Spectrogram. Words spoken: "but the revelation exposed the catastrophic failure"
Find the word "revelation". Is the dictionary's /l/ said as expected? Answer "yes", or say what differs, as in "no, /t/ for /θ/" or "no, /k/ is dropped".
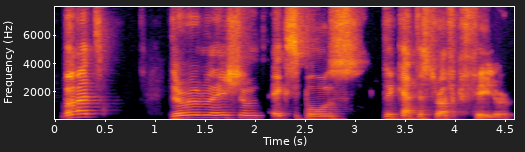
no, /l/ is dropped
